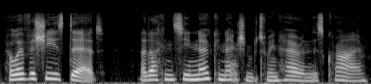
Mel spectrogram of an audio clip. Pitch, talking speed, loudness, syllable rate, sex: 205 Hz, 240 wpm, -18 LUFS, 6.3 syllables/s, female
